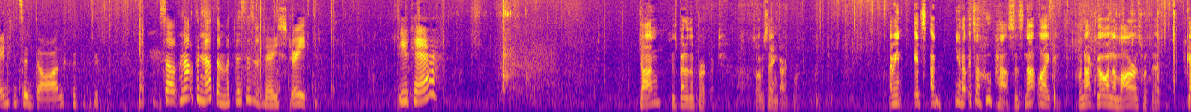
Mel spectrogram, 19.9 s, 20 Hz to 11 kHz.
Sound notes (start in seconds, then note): 1.1 laughter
